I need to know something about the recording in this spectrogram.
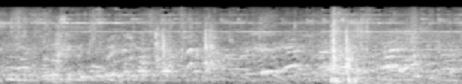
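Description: A brass band plays a lively tune.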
